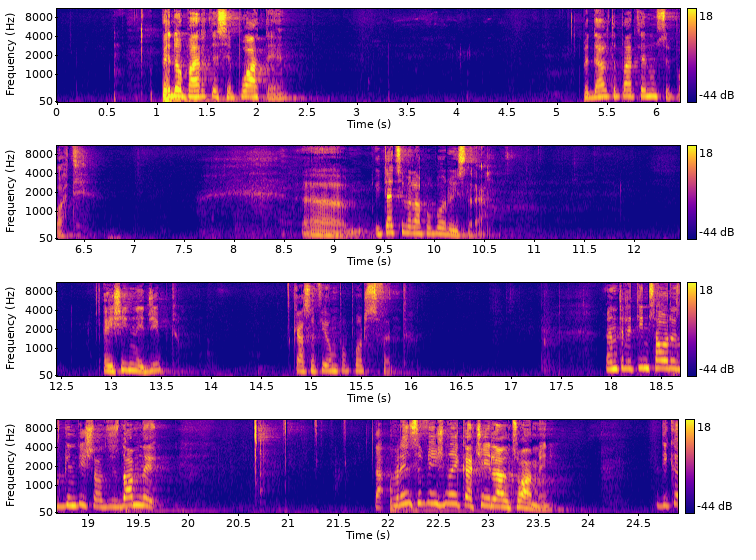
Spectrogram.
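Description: A man speaks slowly into a microphone, in short phrases with pauses.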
